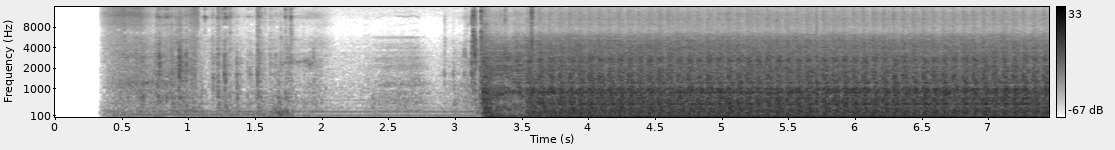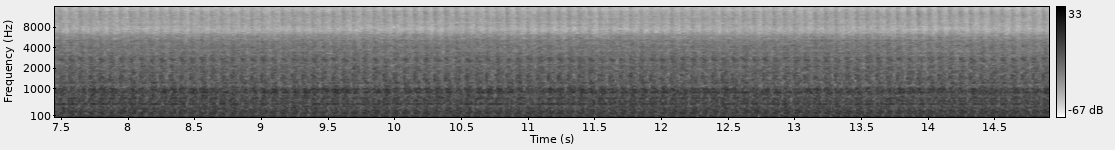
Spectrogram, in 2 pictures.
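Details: 7.3 diesel after injector replacement: starter churns evenly at about three beats a second for over twelve seconds with no firing at all; cranks but won't start.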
